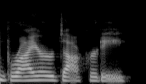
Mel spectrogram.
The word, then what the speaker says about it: Briar Dougherty: I'm the only Briar Dougherty on LinkedIn.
